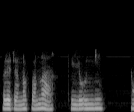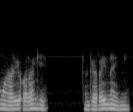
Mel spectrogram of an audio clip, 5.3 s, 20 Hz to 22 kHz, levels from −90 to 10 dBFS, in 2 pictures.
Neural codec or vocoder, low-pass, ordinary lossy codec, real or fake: vocoder, 22.05 kHz, 80 mel bands, HiFi-GAN; 3.6 kHz; MP3, 32 kbps; fake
